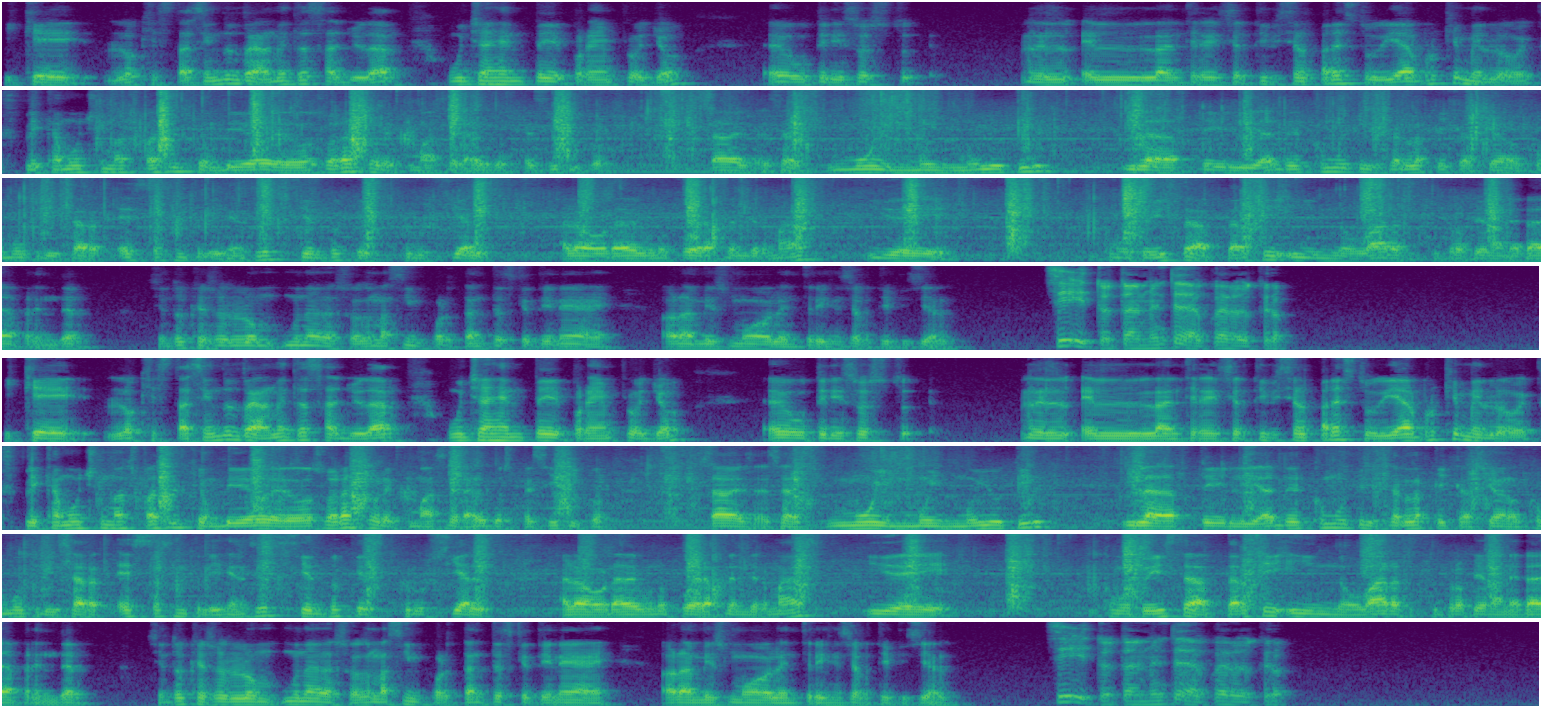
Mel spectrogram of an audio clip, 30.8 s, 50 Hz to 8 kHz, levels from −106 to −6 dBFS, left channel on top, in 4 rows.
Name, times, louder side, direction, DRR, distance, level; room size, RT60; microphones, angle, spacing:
voice 1, 0.1-3.4 3.8-4.6 5.1-10.7 11.2-13.0 13.3-17.9 18.2-20.2 20.8-23.5 23.9-27.8, right 3 dB, 85° right, 0.7 m, -33 dB
sound 1, 8.1-22.9, left 3 dB, 20° left, 0.4 m, -38 dB
voice 2, 28.3-29.5, left 4 dB, 60° left, 0.7 m, -34 dB
4.0 x 2.1 x 2.3 m
head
